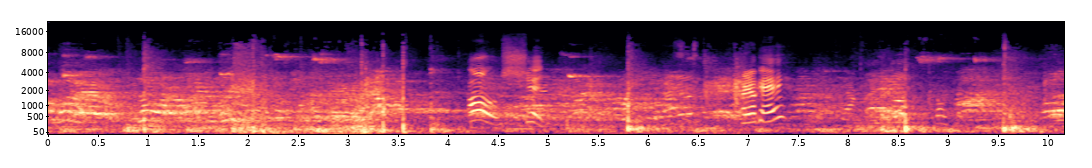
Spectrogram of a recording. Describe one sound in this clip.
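A crowd of young people shouts and cheers in a large echoing gym.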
